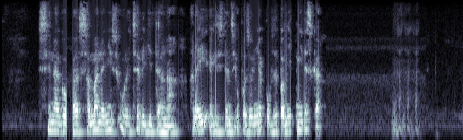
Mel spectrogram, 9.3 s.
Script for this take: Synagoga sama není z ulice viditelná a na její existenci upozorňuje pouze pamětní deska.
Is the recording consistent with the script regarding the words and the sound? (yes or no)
no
